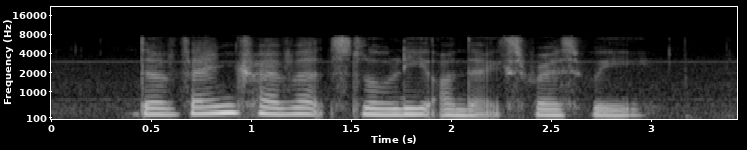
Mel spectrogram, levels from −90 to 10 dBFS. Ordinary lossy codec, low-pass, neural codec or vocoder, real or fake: none; 7.2 kHz; none; real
